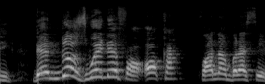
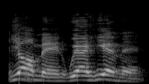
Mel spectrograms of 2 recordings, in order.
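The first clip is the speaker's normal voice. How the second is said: lightly voiced cool guest; a hint of a laid-back late arrival; casual greeting; 4 semitones lower than usual. Guests strolling into the studio, lightly mocked as a casual greeting. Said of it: "And I say they spread hand".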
